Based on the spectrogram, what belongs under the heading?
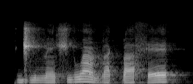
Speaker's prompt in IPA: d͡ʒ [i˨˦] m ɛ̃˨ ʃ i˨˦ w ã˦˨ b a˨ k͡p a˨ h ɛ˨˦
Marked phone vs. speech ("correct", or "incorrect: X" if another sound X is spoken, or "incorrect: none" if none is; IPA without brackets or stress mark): incorrect: i˨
